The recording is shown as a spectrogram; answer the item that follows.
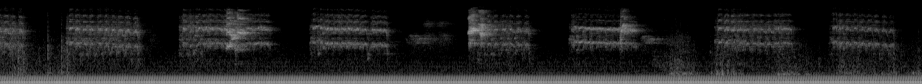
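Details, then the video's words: Playing parakeet chicks chatter in longer bursts of high, scratchy, warbling notes separated by brief silences, a few louder squeaks standing out, over a steady low background drone. "Color ful Parakeet Babies playing - Original sounds"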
